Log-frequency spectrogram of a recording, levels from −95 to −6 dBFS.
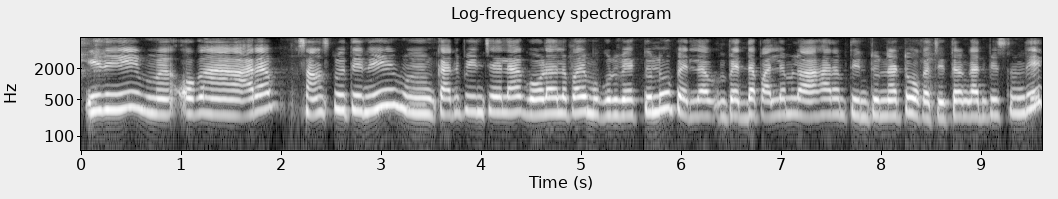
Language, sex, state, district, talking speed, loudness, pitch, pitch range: Telugu, female, Telangana, Komaram Bheem, 110 wpm, -14 LUFS, 270 Hz, 250-295 Hz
